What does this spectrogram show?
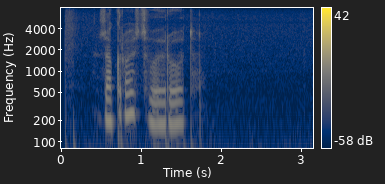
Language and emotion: Russian, sad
